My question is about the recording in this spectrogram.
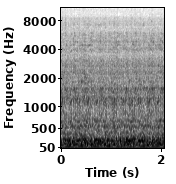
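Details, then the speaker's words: Ford 6.0 Powerstroke diesel truck running on used 90-weight engine oil as fuel, idling after the drive to work: smooth low even idle with no sharp injector clatter, injectors unusually quiet; normal idle. "can't hear the injectors right now they're so quiet this truck's sitting here is so quiet amazing"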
